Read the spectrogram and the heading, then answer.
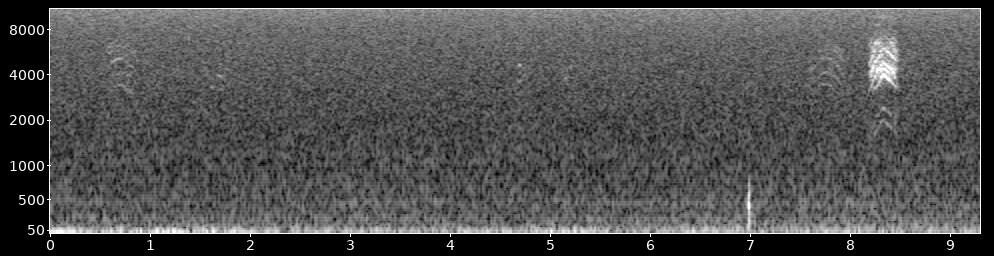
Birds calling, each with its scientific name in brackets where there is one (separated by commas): Hawaii Amakihi (Chlorodrepanis virens)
